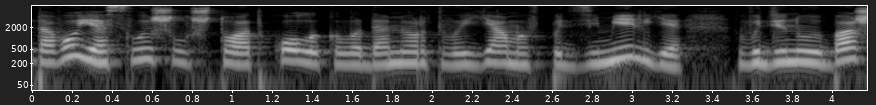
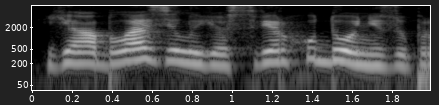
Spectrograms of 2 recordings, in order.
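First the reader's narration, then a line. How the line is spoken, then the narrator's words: Grumbling mutter. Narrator (Russian): пробурчал Рин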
